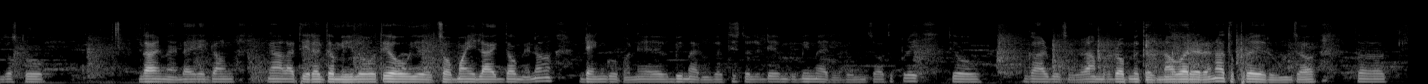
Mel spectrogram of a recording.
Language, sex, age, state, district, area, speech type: Nepali, male, 18-30, West Bengal, Alipurduar, urban, spontaneous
